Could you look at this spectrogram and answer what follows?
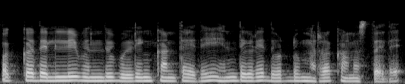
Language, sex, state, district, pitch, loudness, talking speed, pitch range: Kannada, female, Karnataka, Koppal, 165 Hz, -16 LUFS, 150 wpm, 155-175 Hz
